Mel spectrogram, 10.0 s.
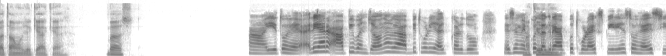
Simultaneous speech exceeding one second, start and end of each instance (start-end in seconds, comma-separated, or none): none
